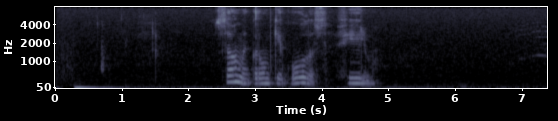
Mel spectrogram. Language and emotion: Russian, sad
